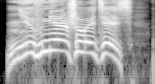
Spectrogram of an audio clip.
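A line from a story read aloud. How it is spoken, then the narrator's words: Angry shout. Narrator (Russian): зло прокричал Хитсу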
